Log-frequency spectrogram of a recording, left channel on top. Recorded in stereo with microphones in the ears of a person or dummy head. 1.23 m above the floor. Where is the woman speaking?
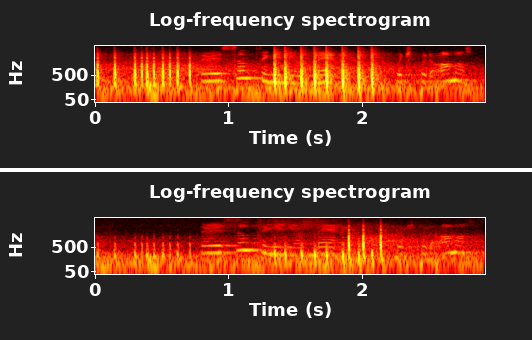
35° left (ahead or behind), 1.9 m; by 2.8 s 65° left (ahead or behind), 2.5 m.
